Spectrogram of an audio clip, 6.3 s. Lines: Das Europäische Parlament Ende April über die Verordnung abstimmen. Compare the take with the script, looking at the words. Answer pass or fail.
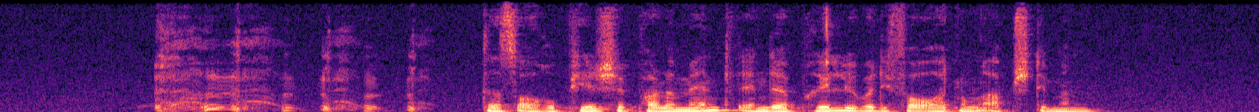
pass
